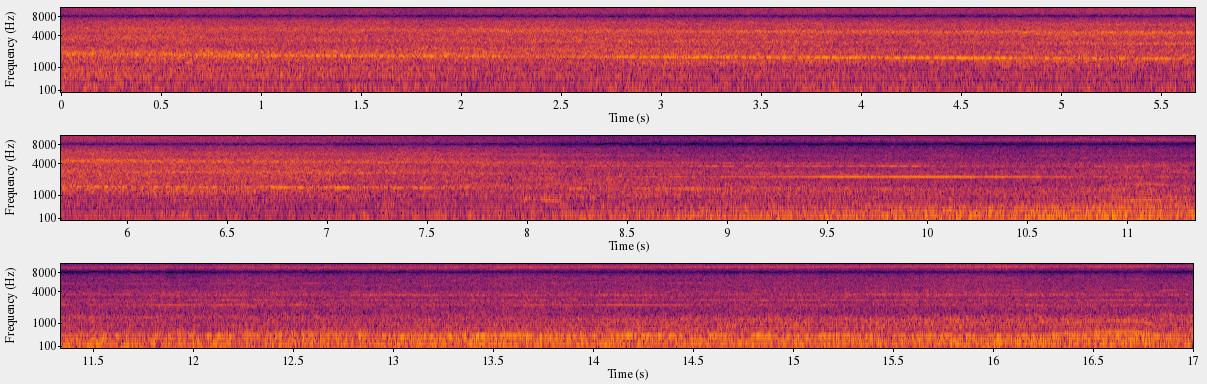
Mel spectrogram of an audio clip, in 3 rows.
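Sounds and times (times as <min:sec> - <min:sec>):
jet engine rush with whistle: 0:00.0 - 0:17.0.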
